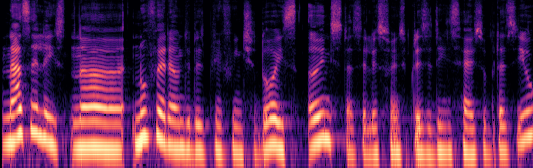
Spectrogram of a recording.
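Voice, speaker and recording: A woman with a Brazilian accent, very fast and lively in intonation, dark and mellow in tone, in a very clean recording over a silent background. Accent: Brazilian Portuguese, kept. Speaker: journalist and TV commentator. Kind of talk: podcast interview.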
